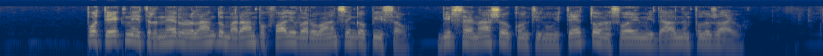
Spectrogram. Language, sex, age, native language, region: Slovenian, male, 18-29, Slovenian, Coastal Karst region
